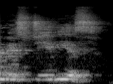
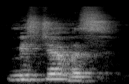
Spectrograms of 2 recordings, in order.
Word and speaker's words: mischievous: अब next word जो है हमारा MISCHIEVOUS, इसको अक्सर लोग जो हैं, ठीक है, वो पढ़ते हैं मिस्चीवियस। ये बिल्कुल नहीं है, इसकी करेक्ट प्रोनाउंसिएशन है मिस्चेवस।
